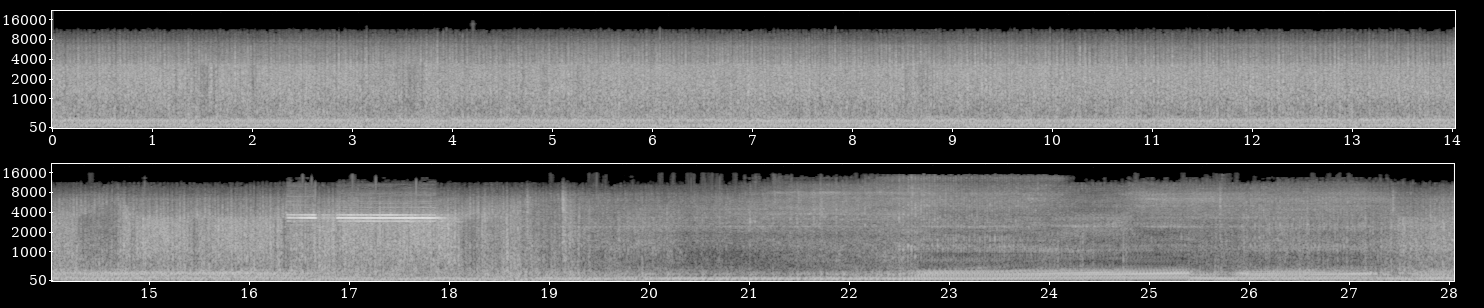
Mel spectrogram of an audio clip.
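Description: Motorcycle engine running at a steady cruise with road and wind noise. In the last few seconds the engine note rises, drops back and rises again as the bike accelerates.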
